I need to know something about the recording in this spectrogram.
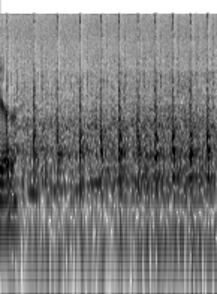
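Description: Household sewing machine running steadily, doing free-motion narrow zigzag stitching with the feed dogs lowered; the needle strokes make a fast, even ticking clatter.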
